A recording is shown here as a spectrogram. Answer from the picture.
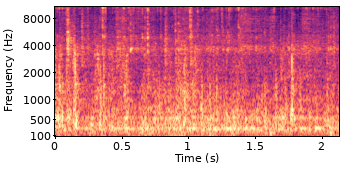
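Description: Hand pallet jack carrying an empty wooden pallet, rolling over a concrete floor with a dense clatter and rattle, over a steady machine hum.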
